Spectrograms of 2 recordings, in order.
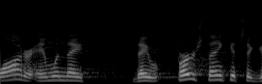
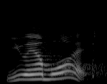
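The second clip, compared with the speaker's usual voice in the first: mock baffled retort, a bit louder; mock puzzled; 5 semitones higher, 4 dB louder, slower than usual. Preacher mocking a listener's confusion, puzzled retort. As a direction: puzzle over the phrase, half-joking.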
